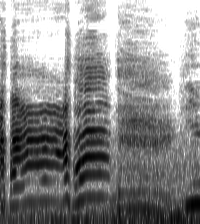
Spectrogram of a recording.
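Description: A corgi whining in drawn-out, pitched, bleat-like cries of excitement over a treat, with a man laughing about a second in.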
